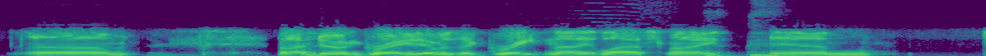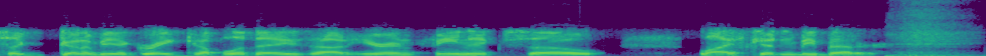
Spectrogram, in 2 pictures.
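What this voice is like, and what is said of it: Hoarse, congested voice. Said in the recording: “he sounds hungover ... Does sound a little little plugged up ... I'm still just a little hoarse”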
